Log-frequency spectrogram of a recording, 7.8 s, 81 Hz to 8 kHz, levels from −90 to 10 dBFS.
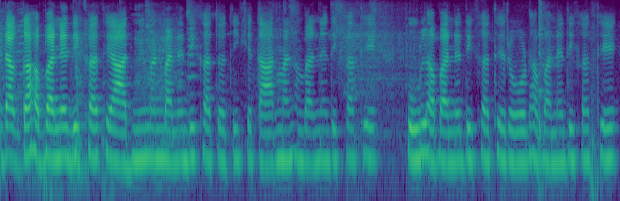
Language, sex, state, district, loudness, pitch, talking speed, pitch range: Hindi, female, Chhattisgarh, Korba, -25 LUFS, 210 Hz, 210 wpm, 205-220 Hz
